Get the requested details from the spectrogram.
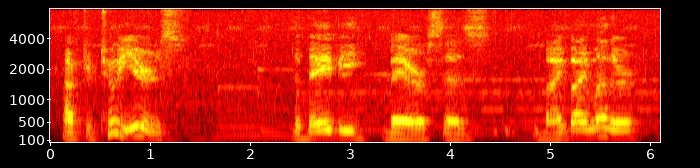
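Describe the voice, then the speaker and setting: Music plays behind a man whose voice sits fairly high for a man. He talks very slowly, with long, frequent pauses. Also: ordinary pitch variation. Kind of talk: children's book read aloud.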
